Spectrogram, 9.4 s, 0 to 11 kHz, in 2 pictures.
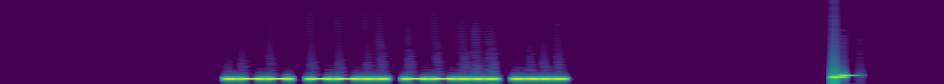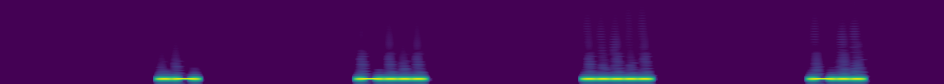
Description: Morse code, heard as a keyed tone, about 36 wpm, spaced as for 15 wpm, 700 Hz. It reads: WZ7H AB5D
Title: USA Call Signs - 4 Characters - 8x Character Spacing - 35wpm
